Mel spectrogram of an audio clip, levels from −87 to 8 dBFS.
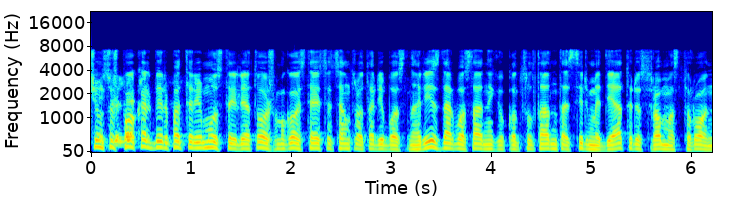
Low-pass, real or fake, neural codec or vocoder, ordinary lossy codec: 7.2 kHz; real; none; AAC, 96 kbps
